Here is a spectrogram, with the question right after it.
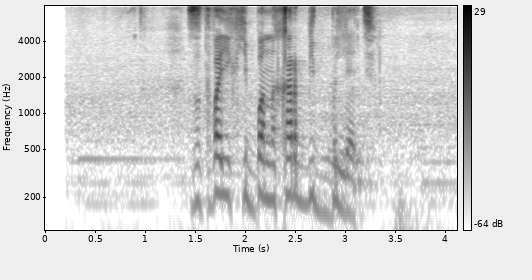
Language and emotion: Russian, angry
